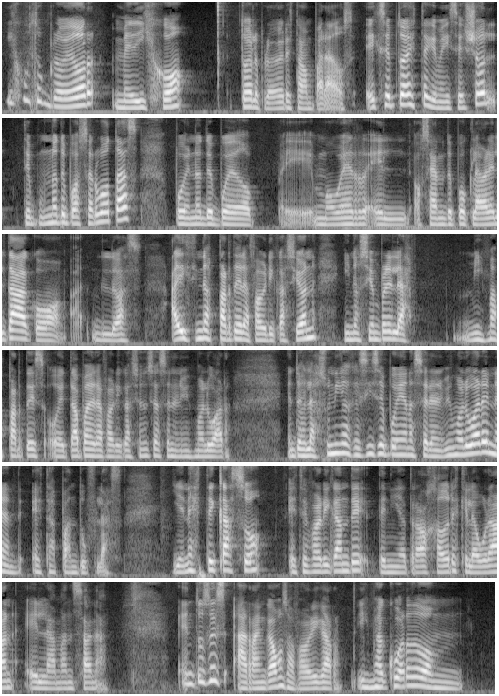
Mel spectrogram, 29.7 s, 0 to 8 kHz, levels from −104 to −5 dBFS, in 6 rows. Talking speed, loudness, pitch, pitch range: 195 wpm, -20 LUFS, 175 Hz, 160-205 Hz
